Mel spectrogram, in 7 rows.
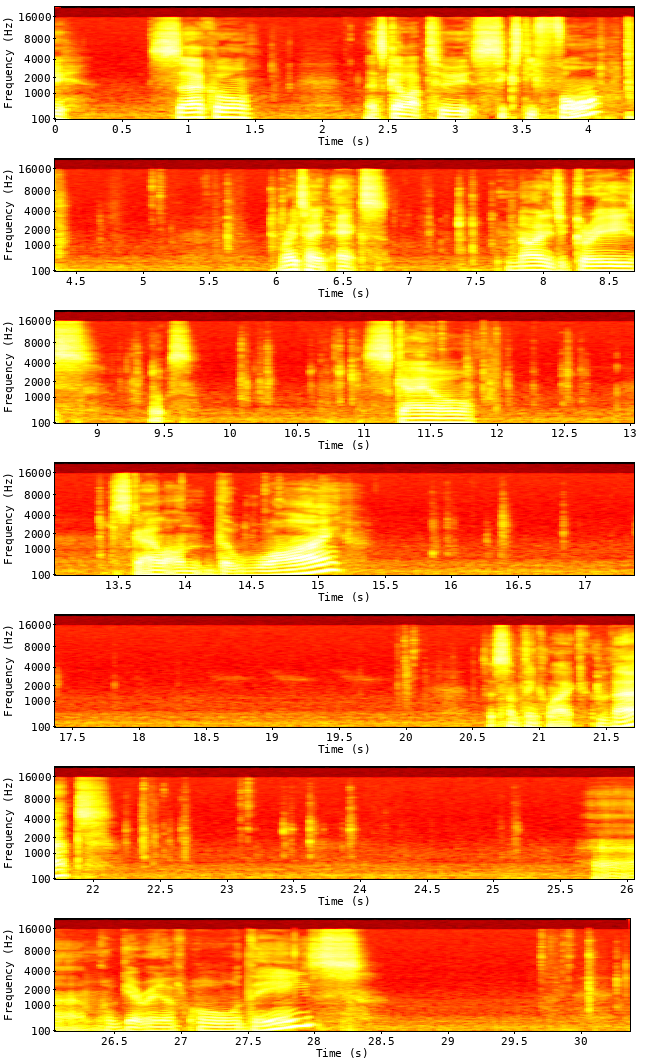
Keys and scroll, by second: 6.0 r, 9.2 Tab, 10.2 Tab, 10.8 s, 13.4 s, 16.0 g, 20.8 Tab, 21.6 Tab, 22.7 1, 25.2 c.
